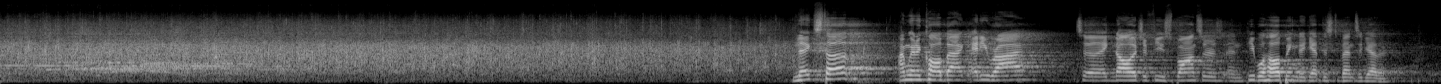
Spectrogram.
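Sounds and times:
audience applause: 0:00.0 - 0:08.0
speech: 0:07.9 - 0:14.0.

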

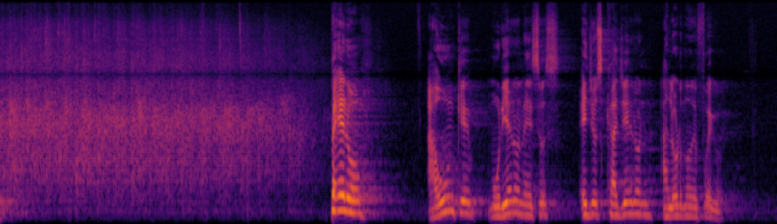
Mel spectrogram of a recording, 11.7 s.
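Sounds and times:
audience applauding: 0:00.0 - 0:04.9
speech: 0:05.0 - 0:05.6, 0:06.4 - 0:10.9.

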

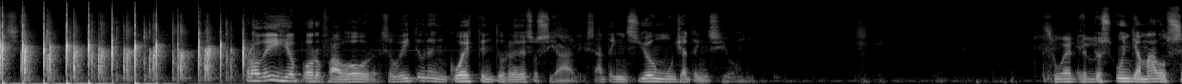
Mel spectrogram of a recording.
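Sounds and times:
hand clapping: 0:00.0 - 0:02.6
speech: 0:02.5 - 0:07.7, 0:10.5 - 0:11.8.

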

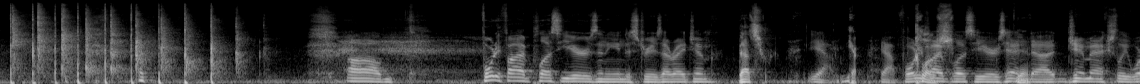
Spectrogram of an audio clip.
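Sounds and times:
applause: 0:00.0 - 0:02.8
speech: 0:03.5 - 0:11.3.

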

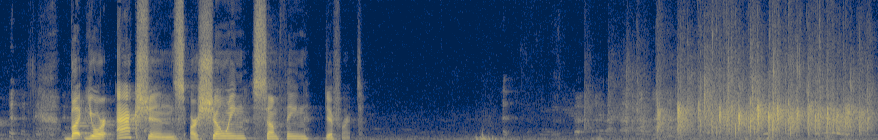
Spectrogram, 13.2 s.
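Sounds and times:
speech: 0:01.0 - 0:05.5
laughter: 0:07.5 - 0:12.8
audience applause: 0:08.8 - 0:13.1.

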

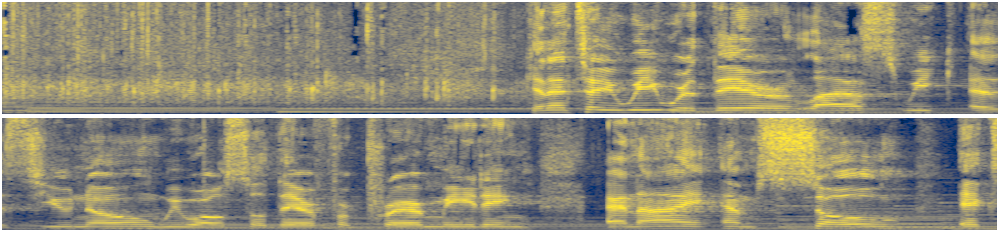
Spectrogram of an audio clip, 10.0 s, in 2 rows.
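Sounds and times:
crowd clapping and cheering with whoops: 0:00.0 - 0:03.6
speech: 0:02.6 - 0:09.9.

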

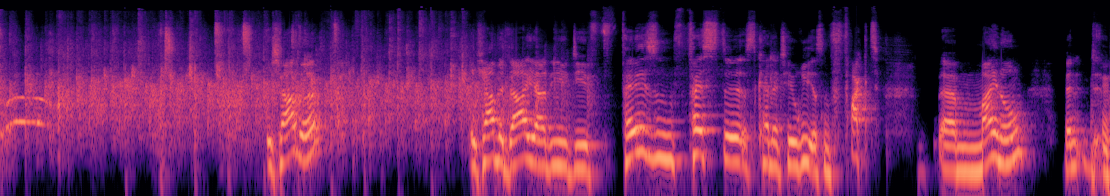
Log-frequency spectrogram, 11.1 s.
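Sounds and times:
crowd applauding: 0:00.0 - 0:06.1
speech: 0:02.7 - 0:03.4, 0:04.7 - 0:11.0.

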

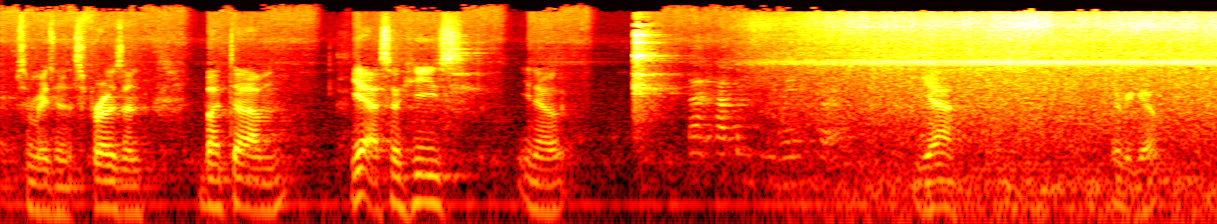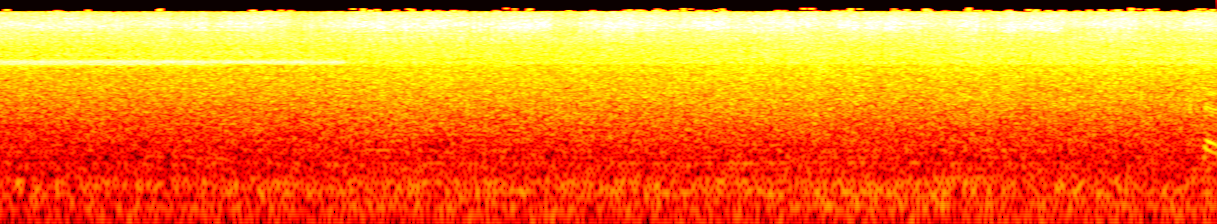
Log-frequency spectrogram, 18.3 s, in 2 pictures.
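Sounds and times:
speech: 0:00.1 - 0:04.4, 0:06.9 - 0:07.4, 0:08.4 - 0:08.9
crickets: 0:05.6 - 0:12.7
flying insect: 0:05.6 - 0:14.2
grasshoppers: 0:05.8 - 0:18.2
jet plane: 0:08.0 - 0:17.0.

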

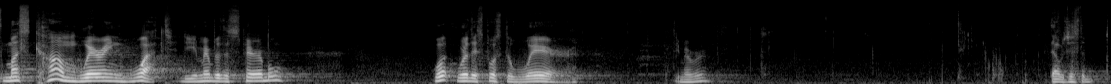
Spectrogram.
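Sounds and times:
speech: 0:00.0 - 0:03.0, 0:04.4 - 0:05.9, 0:06.8 - 0:07.2, 0:10.5 - 0:11.0
person sipping a drink: 0:07.5 - 0:11.1.

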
